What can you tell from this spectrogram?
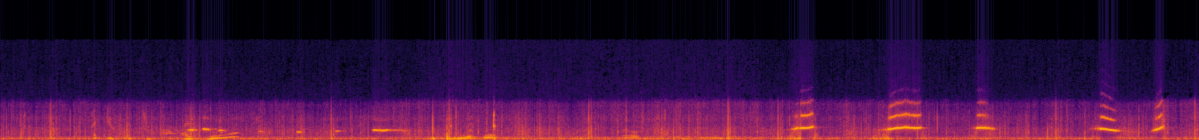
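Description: A person whistles a simple tune: a string of clear, sustained pitched notes, sparse at first and then more regular toward the end, over a steady low hum and hiss.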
